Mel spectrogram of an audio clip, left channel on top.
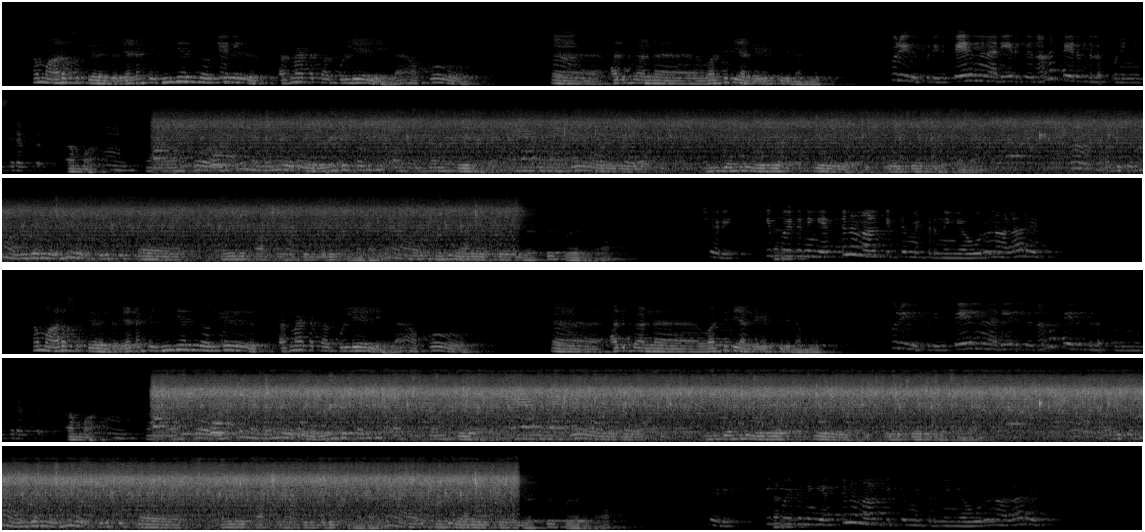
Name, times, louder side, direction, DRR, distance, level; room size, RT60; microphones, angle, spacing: voice 1, 0.3-4.7 5.5-8.2 12.0-12.3 12.8-17.9 18.4-21.2 22.4-24.6 25.0-28.9 30.5-30.7, equal, 20° right, 1 dB, 2.4 m, -43 dB
voice 2, 5.5-5.9 8.9-11.6 12.4-12.7 17.3-17.6 22.1-22.5 29.8-30.1 30.5-33.2, left 3 dB, 55° left, 6 dB, 4.6 m, -49 dB
sound 1, 12.9-28.0, right 11 dB, 80° right, 1.1 m, -33 dB
30.0 x 23.5 x 4.7 m, 0.69 s
head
